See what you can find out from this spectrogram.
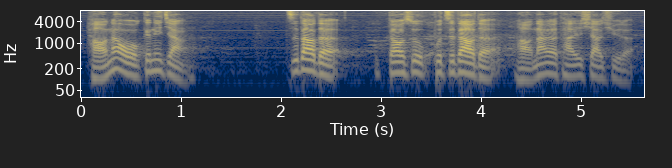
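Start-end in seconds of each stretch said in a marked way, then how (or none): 0.0-4.2 much louder, higher punchline; triumphant pastor. Retold or imitated. The pastor tells the congregation the punchline, loud and high. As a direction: deliver the clever answer with a big lift. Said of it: "然后他就说".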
